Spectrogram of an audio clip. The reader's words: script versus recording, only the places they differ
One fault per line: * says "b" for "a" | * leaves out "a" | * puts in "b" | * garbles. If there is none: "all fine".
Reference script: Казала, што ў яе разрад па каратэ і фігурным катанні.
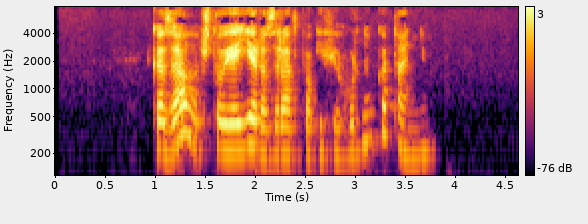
* leaves out "каратэ"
